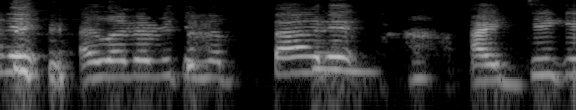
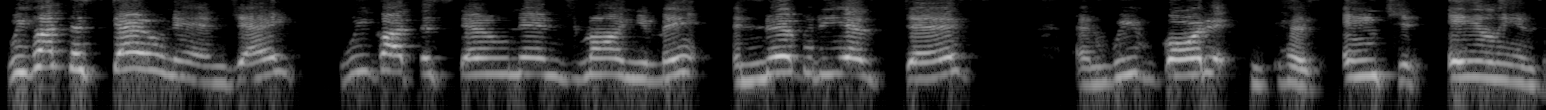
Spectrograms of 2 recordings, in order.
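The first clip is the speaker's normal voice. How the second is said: put-on horrible Cockney accent. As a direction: ham up a bad Cockney accent, mixing in bits of Southern and Australian. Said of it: "like, a horrible Cockney accent".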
